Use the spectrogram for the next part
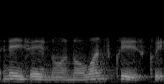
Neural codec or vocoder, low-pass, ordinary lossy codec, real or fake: none; 3.6 kHz; none; real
